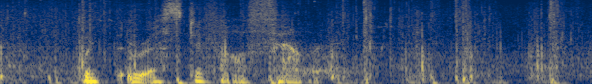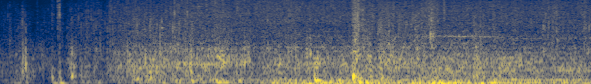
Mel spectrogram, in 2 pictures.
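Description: Horses' hooves clop and rustle on a dirt path.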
